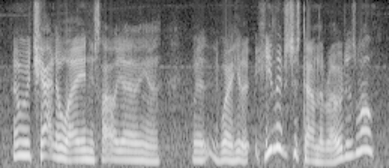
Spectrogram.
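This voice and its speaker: A man with a Lancashire accent talks with very wide swings in pitch. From northern England, Preston, Lancashire. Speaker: gaming streamer. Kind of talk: casual chat. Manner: halting.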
